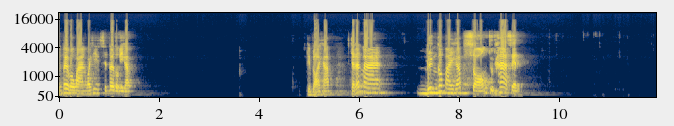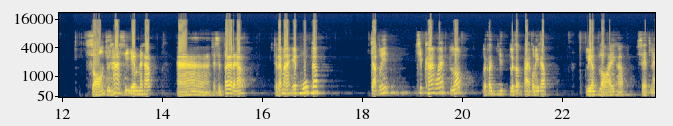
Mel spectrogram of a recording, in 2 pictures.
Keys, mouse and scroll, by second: 4.5 click, 5.7-6.9 scroll up 3, 7.3 click, 10.5-12.7 typing, 13.2 Return, 14.1 middle click, 14.1 space, 14.6 middle click, 14.9 scroll down 2, 15.0 middle click, 15.2-16.5 scroll up 6, 16.9-17.3 scroll up 2, 17.3 m, 18.0 click, 21.6 shift+click, 22.2-22.5 scroll down 2, 22.2 space, 22.8 middle click, 23.1-23.6 scroll down 1, 23.7 middle click.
